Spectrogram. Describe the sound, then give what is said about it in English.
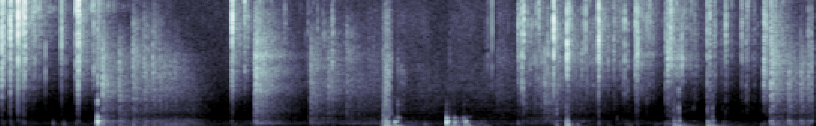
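Pennies dropped and scattered, giving many bright metallic clinks and rattling impacts in irregular bursts, with a short pause near the start before the coins keep tumbling and settling. “Sorry, I dropped all my pennies here.”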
